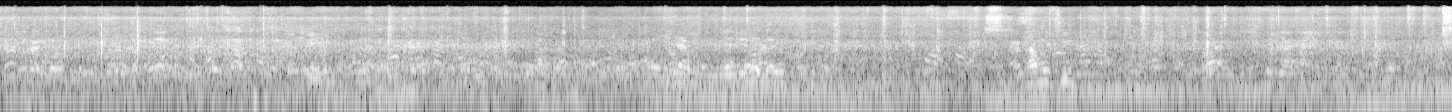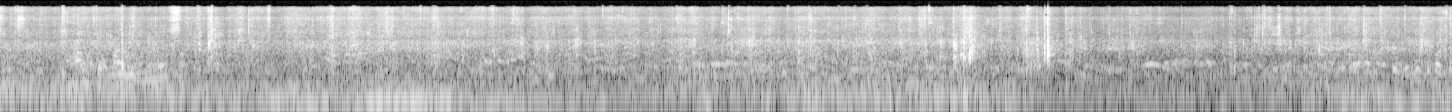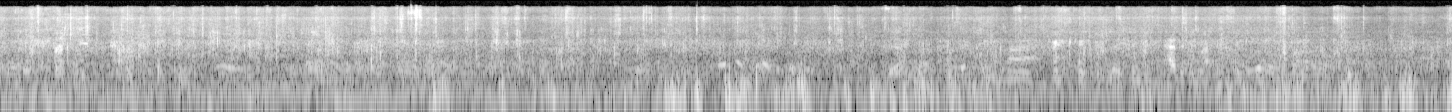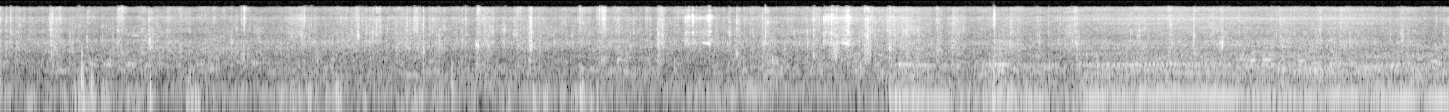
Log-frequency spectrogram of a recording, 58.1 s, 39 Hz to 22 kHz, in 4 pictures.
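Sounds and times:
indistinct crowd voices: 0.0s - 58.0s
wind rumbling on microphone: 33.3s - 39.2s, 41.2s - 49.6s.

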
